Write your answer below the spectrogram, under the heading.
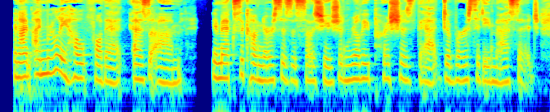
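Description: In a normal speaking voice with an American accent, a woman talks at a moderate pace and medium pitch with fairly even intonation, on a very clean recording with a silent background. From US Midwest, South Dakota. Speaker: nursing professor. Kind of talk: interview.

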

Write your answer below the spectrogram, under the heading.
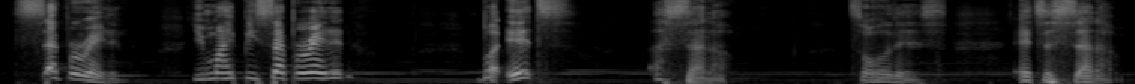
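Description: Over music in the background, a man speaks in an animated tone at a fairly slow pace, with long, frequent pauses, big swings in loudness, and a dry, close sound with no echo. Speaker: preacher. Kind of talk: sermon. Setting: church with congregation, also streamed online. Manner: animated, exhorting, call-and-response with the congregation; repetitive, building emphasis through repeated phrases.

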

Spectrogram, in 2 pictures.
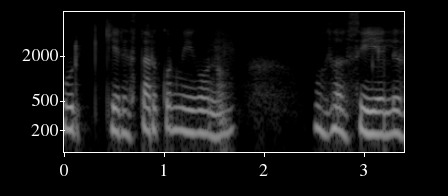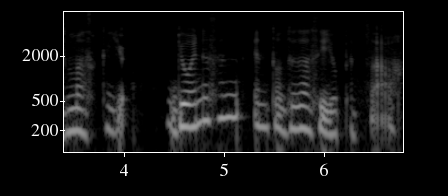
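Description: A woman at medium pitch with a dark, mellow tone, fairly slow delivery, ordinary pitch variation and a dry, close sound with no echo. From northern Mexico, Torreón, Coahuila. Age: 20s. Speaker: podcaster. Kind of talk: personal storytelling monologue. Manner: casual, filler-heavy.

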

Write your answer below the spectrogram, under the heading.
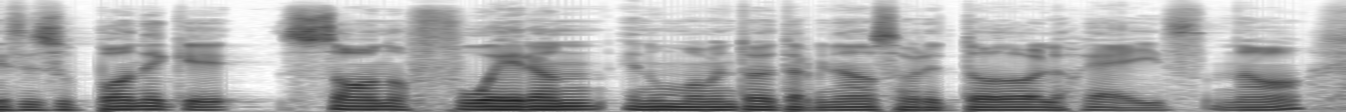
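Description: The background is silent and the recording very clean. This man's voice is very deep and low, its intonation fairly even. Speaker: podcast guest. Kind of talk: casual discussion.

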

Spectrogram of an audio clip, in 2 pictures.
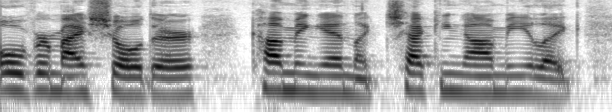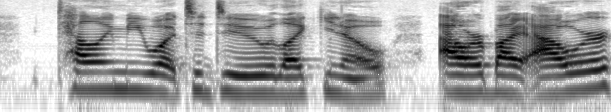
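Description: A woman with an American accent speaks in a plain, everyday voice at a medium pitch and moderate pace, with ordinary pitch variation on a very clean recording with a silent background. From Michigan. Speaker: new media team employee. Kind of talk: casual chat.

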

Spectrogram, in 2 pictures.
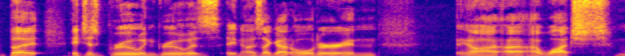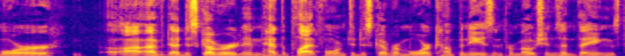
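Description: At a moderate pace, a man with a medium pitch speaks in an animated tone. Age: 20s. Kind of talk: casual banter. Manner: animated, jokey.

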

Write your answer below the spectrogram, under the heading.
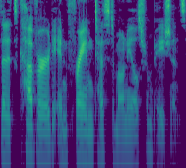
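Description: A woman's very deep, low pitch with vocal fry and a bright, sharp tone, at a fairly quick pace. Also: very clean recording, silent background. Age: 40s. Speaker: podcast host, doctor. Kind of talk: casual chat.

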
